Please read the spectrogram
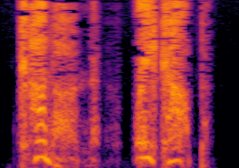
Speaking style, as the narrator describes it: whispered

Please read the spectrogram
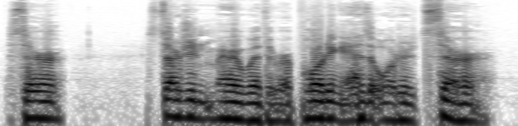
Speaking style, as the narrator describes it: said, just below a shout

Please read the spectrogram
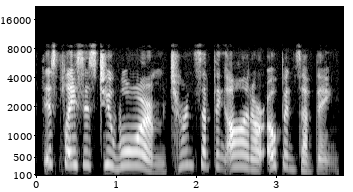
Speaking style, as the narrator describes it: A woman said in a loud voice

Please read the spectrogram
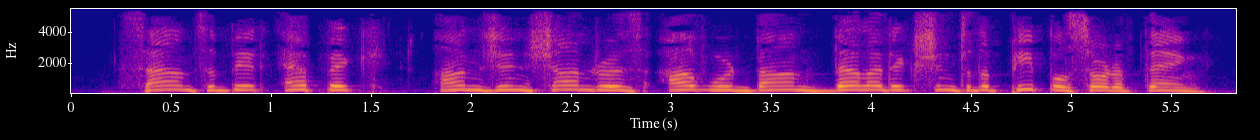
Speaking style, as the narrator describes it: Trep shouted

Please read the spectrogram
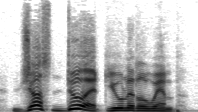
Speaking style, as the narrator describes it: Vorden shouted at Quinn

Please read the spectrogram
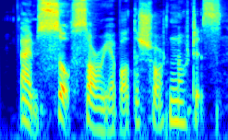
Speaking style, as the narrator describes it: said gruffly, keeping his amusement strictly on the inside

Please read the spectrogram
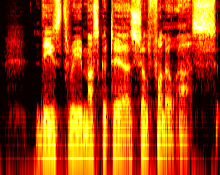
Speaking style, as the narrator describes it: said he in an undertone

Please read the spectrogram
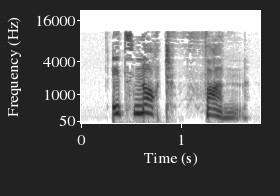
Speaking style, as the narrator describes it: Dillian said coldly

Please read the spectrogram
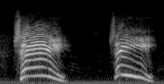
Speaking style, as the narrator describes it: he cried

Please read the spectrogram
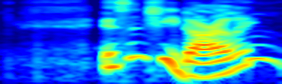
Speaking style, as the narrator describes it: cried Betsy

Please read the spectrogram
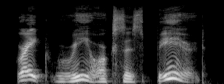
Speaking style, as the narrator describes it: Flint exclaimed

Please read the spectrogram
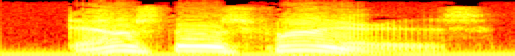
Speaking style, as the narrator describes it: Otik was yelling wildly

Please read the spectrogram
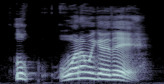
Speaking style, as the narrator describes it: Then, hastily

